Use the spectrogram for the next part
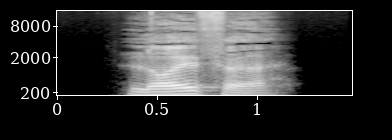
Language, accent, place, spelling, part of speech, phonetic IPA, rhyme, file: German, Germany, Berlin, Läufe, noun, [ˈlɔɪ̯fə], -ɔɪ̯fə, De-Läufe.ogg
- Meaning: nominative/accusative/genitive plural of Lauf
